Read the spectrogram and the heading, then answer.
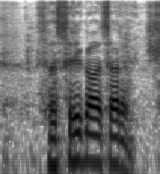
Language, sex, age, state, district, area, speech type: Punjabi, male, 60+, Punjab, Hoshiarpur, rural, spontaneous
